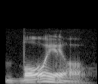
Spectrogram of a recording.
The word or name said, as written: boyo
